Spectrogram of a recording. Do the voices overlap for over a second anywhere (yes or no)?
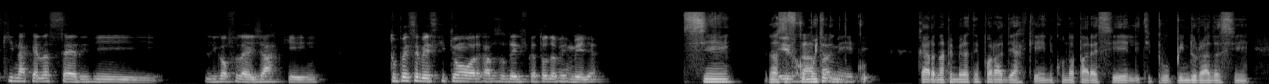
no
